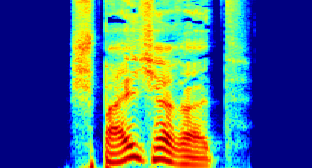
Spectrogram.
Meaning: second-person plural subjunctive I of speichern
- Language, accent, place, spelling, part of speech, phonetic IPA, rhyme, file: German, Germany, Berlin, speicheret, verb, [ˈʃpaɪ̯çəʁət], -aɪ̯çəʁət, De-speicheret.ogg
